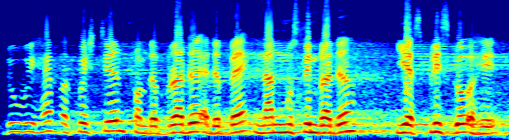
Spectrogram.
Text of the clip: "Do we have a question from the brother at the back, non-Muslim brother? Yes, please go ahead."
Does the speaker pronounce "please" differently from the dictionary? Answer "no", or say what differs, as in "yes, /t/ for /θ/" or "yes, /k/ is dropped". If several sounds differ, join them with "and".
yes, /s/ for /z/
